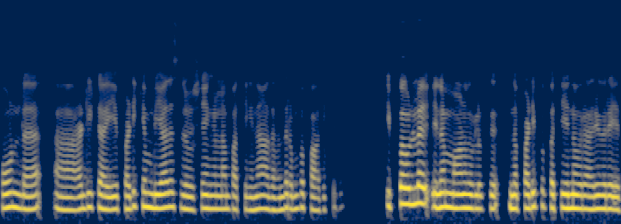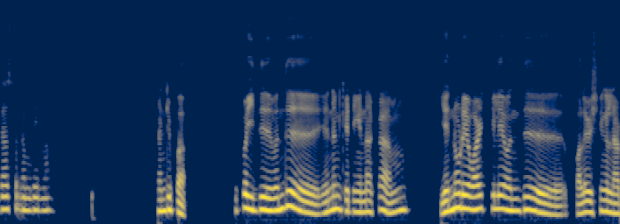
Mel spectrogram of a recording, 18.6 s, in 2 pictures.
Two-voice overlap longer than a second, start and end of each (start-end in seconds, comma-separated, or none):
none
